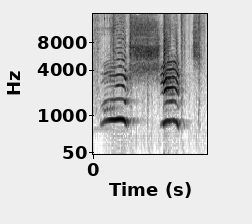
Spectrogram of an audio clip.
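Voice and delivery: very high, loud yelp; real shocked scream; startled shout. Real, not acted. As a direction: yell it in sudden alarm. Suddenly hit in the game.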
